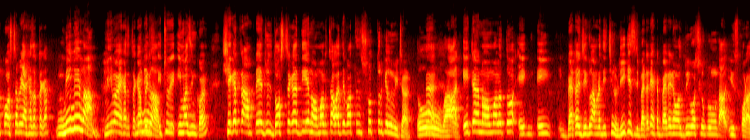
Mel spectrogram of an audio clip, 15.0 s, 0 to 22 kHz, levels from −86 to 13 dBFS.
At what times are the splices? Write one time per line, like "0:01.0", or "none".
none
